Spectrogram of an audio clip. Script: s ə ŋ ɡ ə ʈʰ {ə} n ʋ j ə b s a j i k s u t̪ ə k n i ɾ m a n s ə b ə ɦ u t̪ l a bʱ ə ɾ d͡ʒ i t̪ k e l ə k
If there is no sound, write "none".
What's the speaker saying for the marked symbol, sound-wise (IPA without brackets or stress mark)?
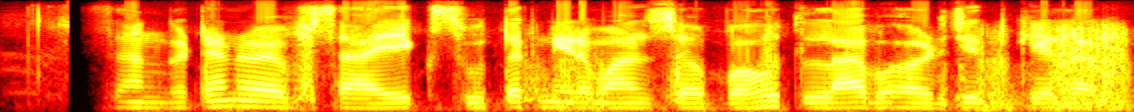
ə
